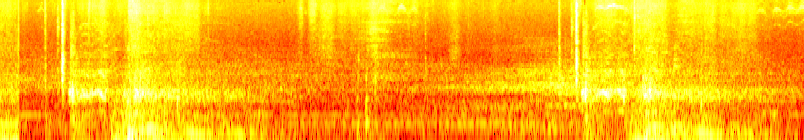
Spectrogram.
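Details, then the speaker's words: Tuning test on a car: with the MAF airmass filter set to zero in the tune, two short cranking bursts briefly catch with a low rumble then die; car won't run, filter apparently affects mass airflow calculation. "now the car won't even run so it's very interesting there is something going on with this mass airflow filter that is affecting how the mass airflow calculates air"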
